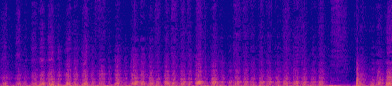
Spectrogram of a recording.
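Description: Fingernails scratch and tap the back of a thin, flat, solid brown hardboard clipboard. A dense, continuous, low-weighted scratching rasp runs throughout, with a soft faint drone under it. A brief lull is broken by one sharp, dry tap that dies away almost at once before the scratching resumes.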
